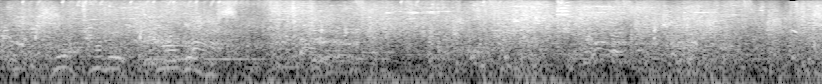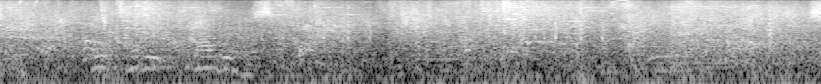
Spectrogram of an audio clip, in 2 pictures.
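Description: Game combat effects clash and zap rapidly.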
